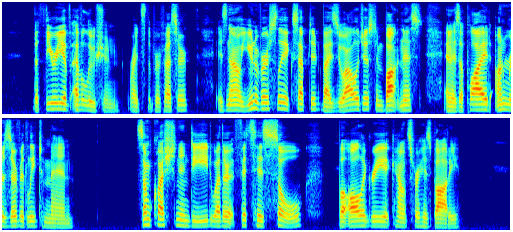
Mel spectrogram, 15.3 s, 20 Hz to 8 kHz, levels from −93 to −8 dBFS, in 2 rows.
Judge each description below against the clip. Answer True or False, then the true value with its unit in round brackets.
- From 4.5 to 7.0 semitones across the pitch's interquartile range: False (3.3 semitones)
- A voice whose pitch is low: True (130 Hz)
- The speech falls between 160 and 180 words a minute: False (150 wpm)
